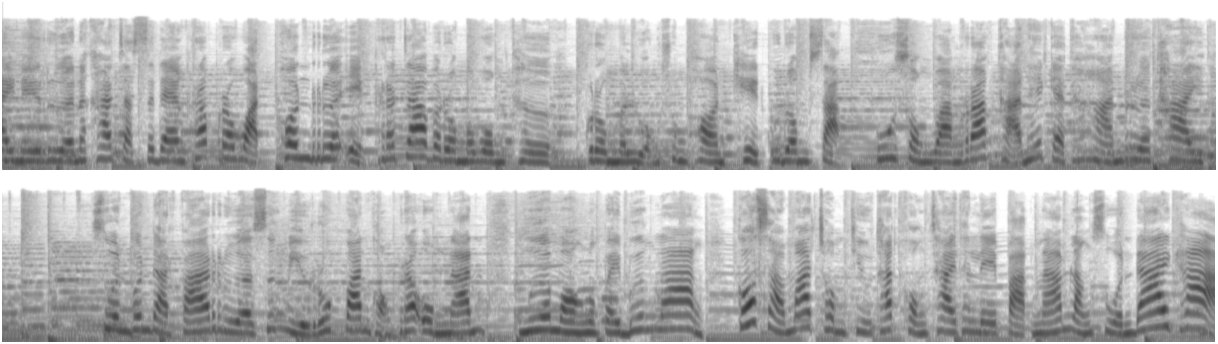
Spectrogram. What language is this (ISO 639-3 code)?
tha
